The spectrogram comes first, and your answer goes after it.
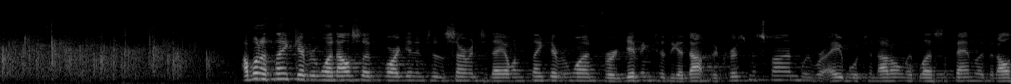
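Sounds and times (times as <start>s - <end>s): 
audience applause in church: 0.0s - 2.2s
speech: 2.4s - 10.0s.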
